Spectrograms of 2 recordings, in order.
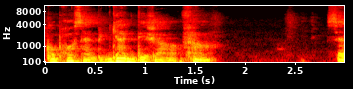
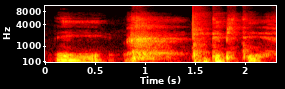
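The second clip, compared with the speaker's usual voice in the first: dejected whisper; 4 semitones lower, 6 dB quieter, slower than usual. Real, not acted. Dejected sigh, unvoiced.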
